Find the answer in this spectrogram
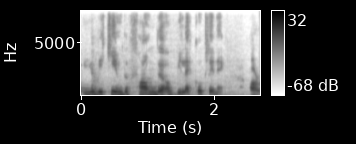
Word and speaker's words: Beleco: and today we are with Dr go from bco Clinic I pronounced it right right yes okay bco Clinic okay so before we get to know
